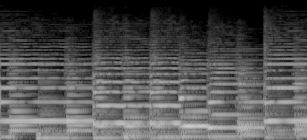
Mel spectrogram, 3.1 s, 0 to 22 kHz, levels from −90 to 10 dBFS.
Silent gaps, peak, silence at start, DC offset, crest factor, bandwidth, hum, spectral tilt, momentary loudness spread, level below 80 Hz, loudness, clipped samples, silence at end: none; -6 dBFS; 0 s; under 0.1%; 12 dB; 13 kHz; none; -6 dB/octave; 4 LU; -36 dBFS; -19 LUFS; under 0.1%; 0 s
